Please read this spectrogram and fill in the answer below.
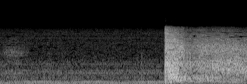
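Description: Low steady hum, then loud gunfire starts suddenly near the end.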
